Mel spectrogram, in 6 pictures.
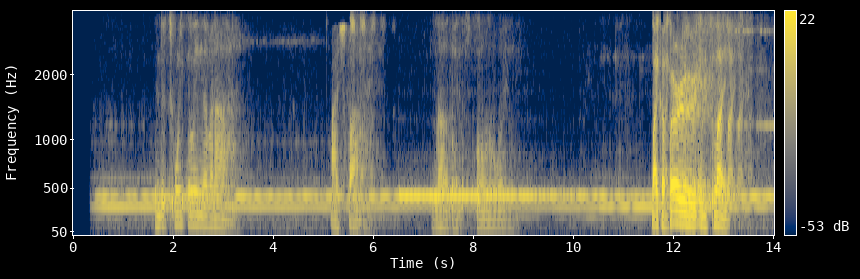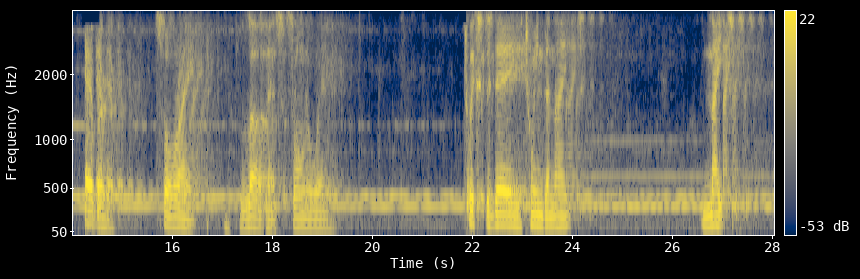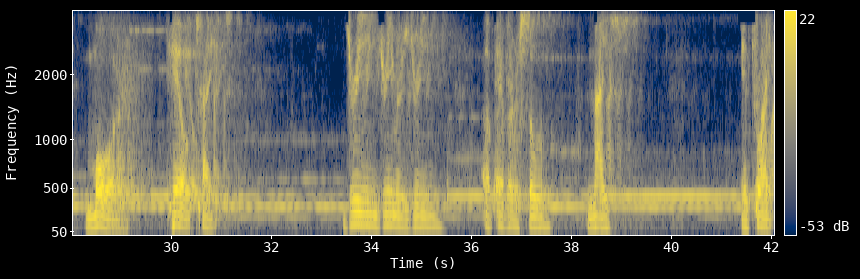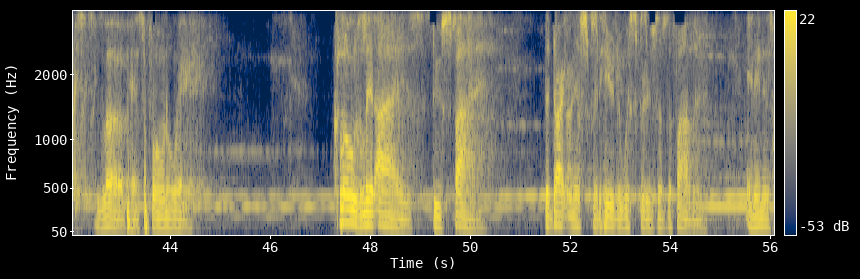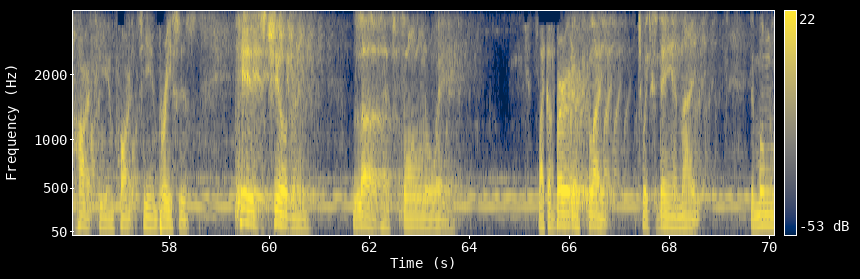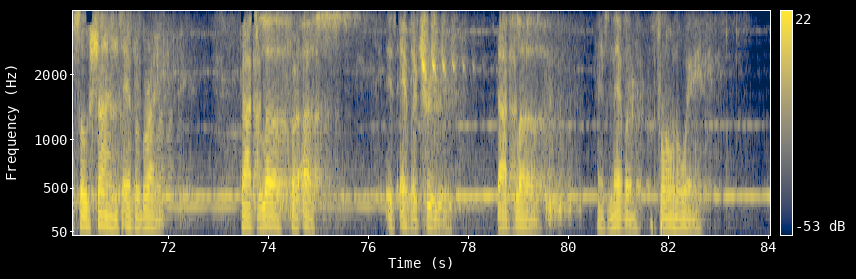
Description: Love Has Flown Away- My Spokenword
